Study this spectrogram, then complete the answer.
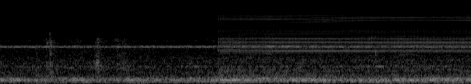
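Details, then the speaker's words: Changhong 21-inch CRT TV that won't start with its indicator lit: a steady low buzz with a thin high whine that sharpens; a short in the horizontal section (flyback or horizontal transistor) is suspected, the flyback first. "pertama kita curiganya ke flebek dulu jadi kalau kita denger suaranya kita curiga ada yang konslet di daerah horizontal atau playback atau transistor horizontal"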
